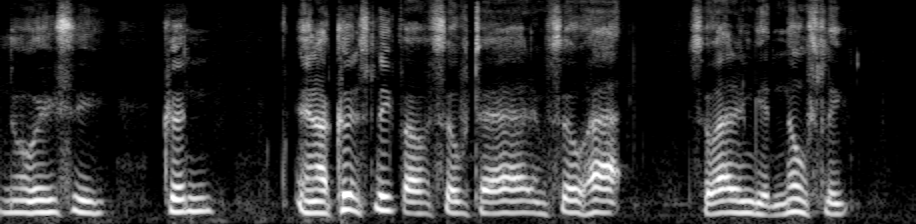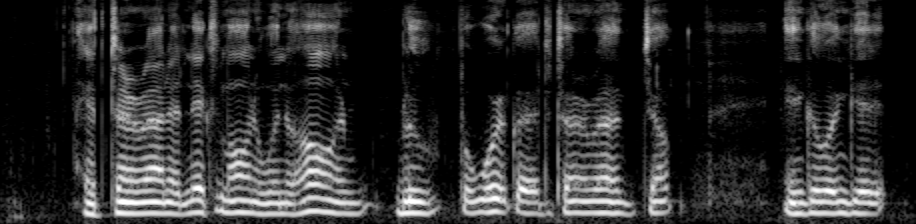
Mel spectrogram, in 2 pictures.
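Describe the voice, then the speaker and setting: Delivery is flat and monotone, broken by long, frequent pauses. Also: man, fairly high pitch for a man, moderate pace. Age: 70s. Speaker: former prisoner. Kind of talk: interview answer.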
